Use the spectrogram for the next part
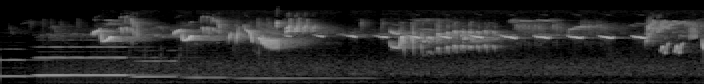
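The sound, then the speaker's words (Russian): A bird sings a lively, continuous run of high chirps and trills, fairly quiet. Soft, steady low tones step downward beneath it at the start, with no voices. “Выбор вида птицы, конечно, связан с конкретной парковой зоной.”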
